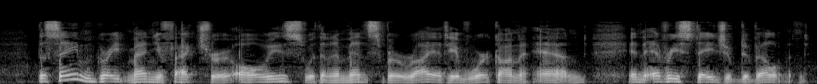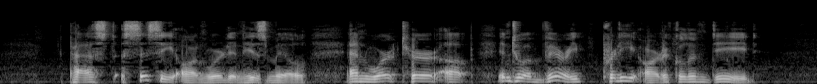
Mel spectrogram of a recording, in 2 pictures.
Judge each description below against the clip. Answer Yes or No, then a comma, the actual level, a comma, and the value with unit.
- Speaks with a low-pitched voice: Yes, low, 115 Hz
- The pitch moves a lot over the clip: Yes, wide, 5.7 semitones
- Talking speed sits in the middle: No, slow, 125 wpm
